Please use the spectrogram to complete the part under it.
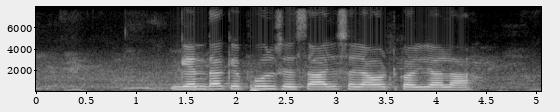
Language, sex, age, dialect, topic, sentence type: Bhojpuri, female, 18-24, Southern / Standard, agriculture, statement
